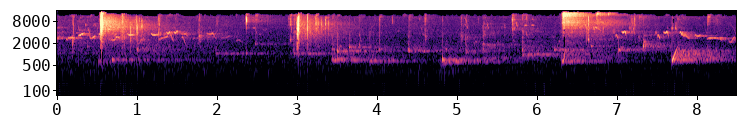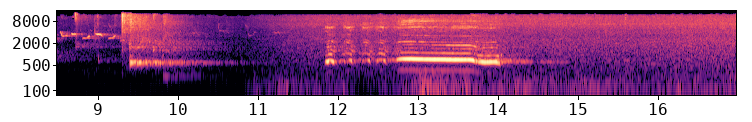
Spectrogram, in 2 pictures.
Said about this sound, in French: Entendu, il y a un coucou. Ça ? Il y a un coucou, ouais, qui... Un mec qui a dit coucou ? Non, un coucou, l'oiseau. Ouais. Qui fait coucou.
